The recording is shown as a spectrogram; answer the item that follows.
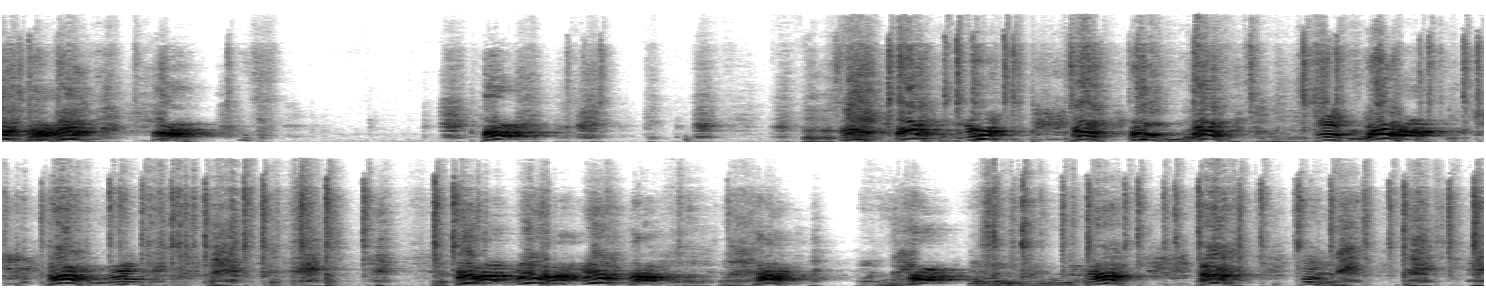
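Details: A Pomeranian called Sam in a long run of continuous barking: after a short silent gap near the start, a dense volley of piercing, rapid yaps follows, broken only by one brief pause.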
